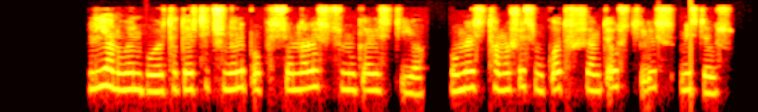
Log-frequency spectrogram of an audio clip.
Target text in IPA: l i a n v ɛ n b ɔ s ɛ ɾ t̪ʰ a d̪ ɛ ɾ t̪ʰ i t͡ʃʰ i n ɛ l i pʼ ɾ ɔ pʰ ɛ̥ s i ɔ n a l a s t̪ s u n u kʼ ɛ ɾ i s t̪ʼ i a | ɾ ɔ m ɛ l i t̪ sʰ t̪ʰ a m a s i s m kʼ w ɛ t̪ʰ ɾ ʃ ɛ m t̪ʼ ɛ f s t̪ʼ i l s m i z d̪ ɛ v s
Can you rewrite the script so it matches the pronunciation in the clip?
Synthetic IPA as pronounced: l i a n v ɛ n b ɔ ɛ ɾ t̪ʰ a d̪ ɛ ɾ t̪ʰ i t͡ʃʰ i n ɛ l i pʼ ɾ ɔ pʰ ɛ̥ s i ɔ n a l i s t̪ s u n u kʼ ɛ ɾ i s t̪ʼ i a | ɾ ɔ m ɛ l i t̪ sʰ t̪ʰ a m a ʃ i s m kʼ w ɛ t̪ʰ ɾ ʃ ɛ m t̪ʼ ɛ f s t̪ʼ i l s m i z d̪ ɛ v s

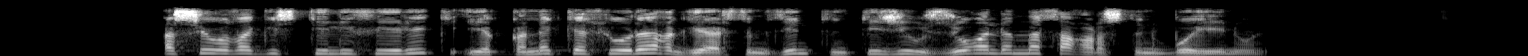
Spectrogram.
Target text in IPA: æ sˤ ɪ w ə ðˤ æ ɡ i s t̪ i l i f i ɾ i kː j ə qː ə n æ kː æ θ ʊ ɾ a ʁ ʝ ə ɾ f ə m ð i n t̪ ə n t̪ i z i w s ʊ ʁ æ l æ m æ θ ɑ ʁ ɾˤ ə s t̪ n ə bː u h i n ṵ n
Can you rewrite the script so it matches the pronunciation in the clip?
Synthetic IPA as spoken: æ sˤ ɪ w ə ðˤ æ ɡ i s t̪ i l i f i ɾ i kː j ə qː ə n æ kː æ θ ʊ ɾ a ʁ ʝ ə ɾ θ ə m ð i n t̪ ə n t̪ i z i w z ʊ ʁ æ l æ m æ θ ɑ ʁ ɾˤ ə s t̪ n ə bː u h i n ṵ n

